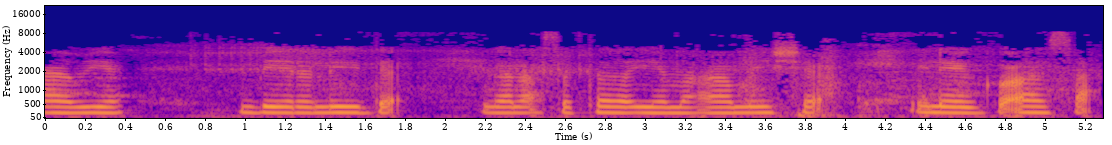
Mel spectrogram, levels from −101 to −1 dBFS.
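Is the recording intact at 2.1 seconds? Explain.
No. At 2.1 s, as throughout the speech, there is likely MP3 compression, plainly audible and consistent with a bitrate near 32 kbps. The encoder has cut everything above 8.4 kHz and drops weak frequency lines frame to frame, leaving a dull, watery, swirling sound with smeared consonant attacks.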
